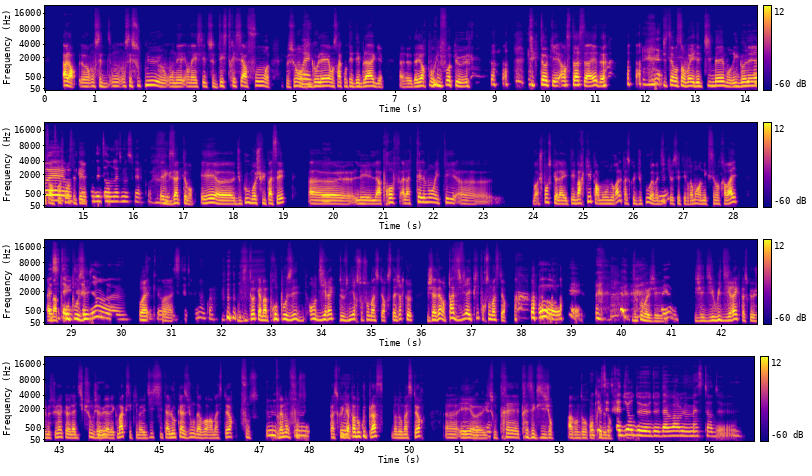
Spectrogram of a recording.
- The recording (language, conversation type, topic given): French, podcast, Peux-tu me parler d’une rencontre qui a fait basculer ton parcours ?
- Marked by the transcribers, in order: chuckle; laugh; chuckle; chuckle; drawn out: "heu"; chuckle; laugh; chuckle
